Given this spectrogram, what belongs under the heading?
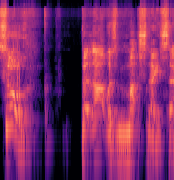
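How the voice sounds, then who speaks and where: This man has a Scottish accent and a high pitch. His pitch swings very widely. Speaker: whisky reviewer. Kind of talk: live stream tasting chat. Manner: animated.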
